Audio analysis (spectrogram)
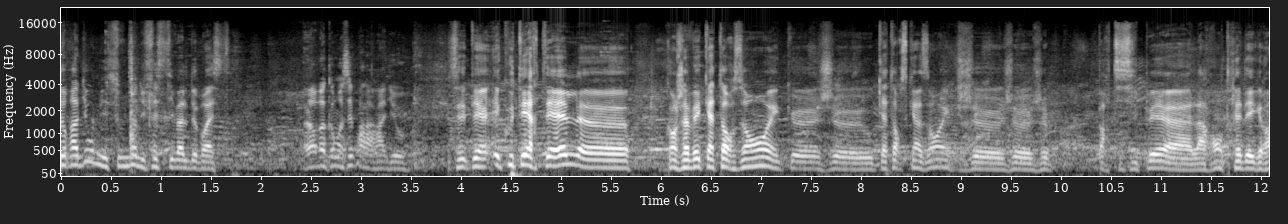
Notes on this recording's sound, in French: Cette Balado au festival Longueur d'Ondes à Brest.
